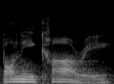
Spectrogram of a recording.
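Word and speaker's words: Bonnet Carré: that's not it so the locals go with something like Bonnie Cari let me know in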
